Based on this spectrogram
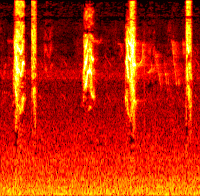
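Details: Female yellow-bellied seedeater, known locally as papa-capim, calling 'tui tui' to attract males. Piercing, high chirps come about once per second, the first a quick double note, with soft hiss between them.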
